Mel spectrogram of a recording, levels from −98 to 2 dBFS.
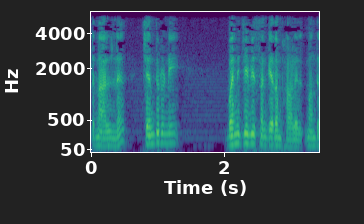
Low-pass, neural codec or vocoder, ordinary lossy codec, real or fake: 5.4 kHz; none; none; real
